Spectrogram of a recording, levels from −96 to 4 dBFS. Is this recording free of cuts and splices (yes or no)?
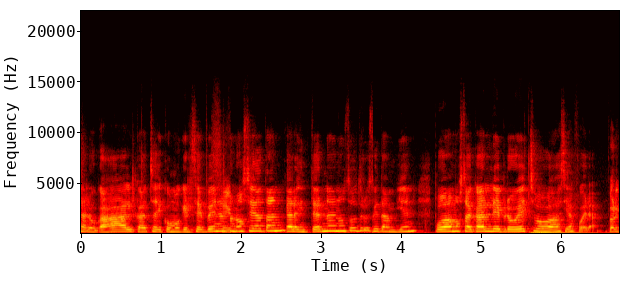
no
